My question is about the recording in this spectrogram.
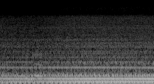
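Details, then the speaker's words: Toyota Camry 3.5, sat about a year with crank-no-start, after ECU replacement: steady even hum, idle noticeably high but smooth, no misfire or knock; high idle. "ayan mataas pa ang RPM niyan Ayan Pinatay ko lang"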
